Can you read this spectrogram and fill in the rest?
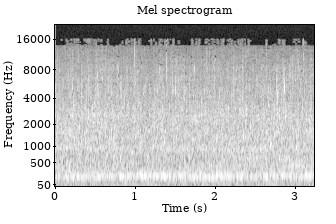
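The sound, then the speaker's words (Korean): A stream flows steadily, its continuous bubbling wash of water holding an even, moderate level throughout with no voices present. “갈증은 시냇물로 달랬다.”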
